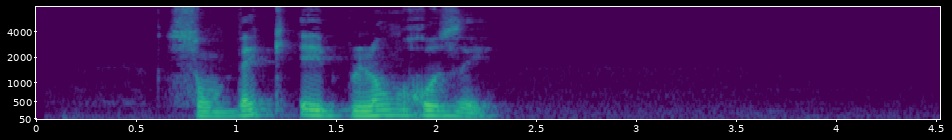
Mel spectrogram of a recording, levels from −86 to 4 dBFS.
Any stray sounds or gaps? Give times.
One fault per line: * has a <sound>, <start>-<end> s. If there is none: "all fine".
all fine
